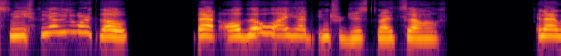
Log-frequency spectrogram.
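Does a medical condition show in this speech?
Yes: cerebral palsy.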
